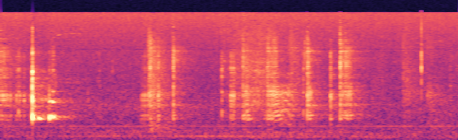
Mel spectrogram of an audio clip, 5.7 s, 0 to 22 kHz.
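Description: Steel spanners clicking and clinking on the adjusting nuts of a Massey Ferguson 135 dual clutch as it is being adjusted. A few sharp metal clicks come near the start, then a run of lighter taps and scrapes.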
